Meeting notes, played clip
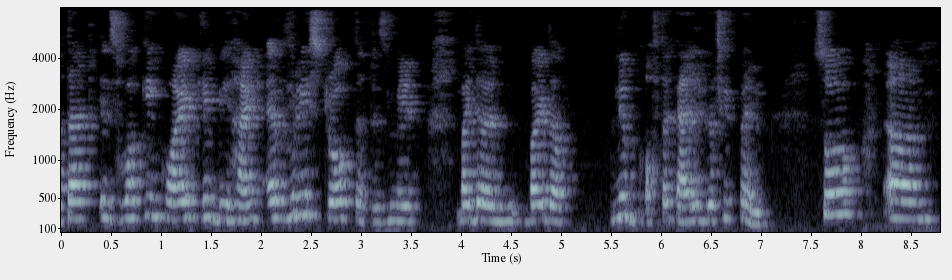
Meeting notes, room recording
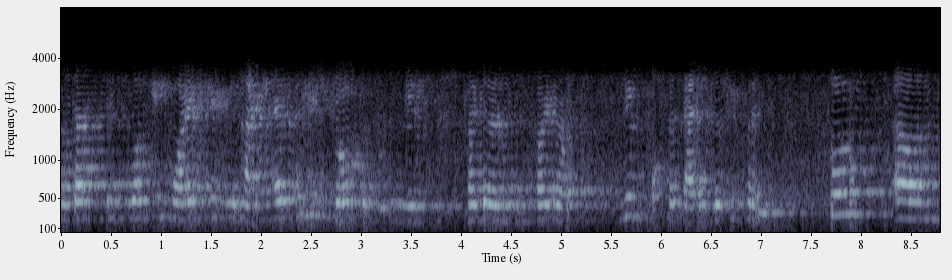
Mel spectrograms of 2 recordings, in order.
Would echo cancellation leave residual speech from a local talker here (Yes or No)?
No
